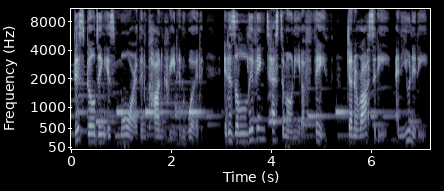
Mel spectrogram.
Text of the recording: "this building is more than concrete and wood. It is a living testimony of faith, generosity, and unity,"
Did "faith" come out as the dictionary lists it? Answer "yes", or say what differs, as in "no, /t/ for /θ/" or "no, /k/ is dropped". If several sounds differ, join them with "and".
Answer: yes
